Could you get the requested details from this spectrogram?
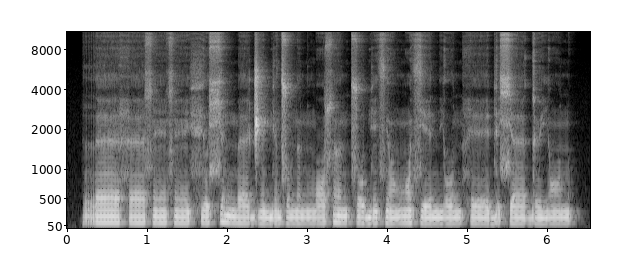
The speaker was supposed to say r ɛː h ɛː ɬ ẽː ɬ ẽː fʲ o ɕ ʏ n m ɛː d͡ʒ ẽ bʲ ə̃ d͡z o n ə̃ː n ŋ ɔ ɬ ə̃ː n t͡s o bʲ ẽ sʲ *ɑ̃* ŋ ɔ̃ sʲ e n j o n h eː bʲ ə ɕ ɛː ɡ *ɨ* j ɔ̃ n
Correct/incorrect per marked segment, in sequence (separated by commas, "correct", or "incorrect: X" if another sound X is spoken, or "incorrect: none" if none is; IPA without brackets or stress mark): incorrect: ɔ̃, incorrect: ʏ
